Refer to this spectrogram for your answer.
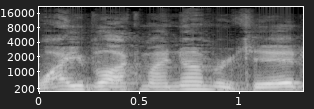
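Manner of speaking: put-on Boston accent. Retelling what a caller said on the phone: imitating a thick Boston accent. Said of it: "he has this thick Boston accent".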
